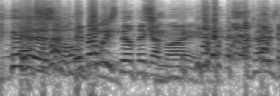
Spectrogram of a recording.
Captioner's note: laughs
